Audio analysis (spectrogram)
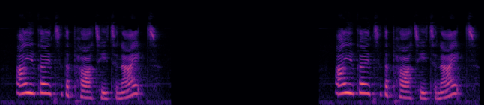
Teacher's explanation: if we're checking information we think we already know our voice goes up at the end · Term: rising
